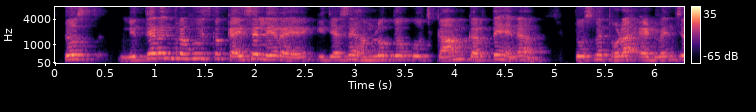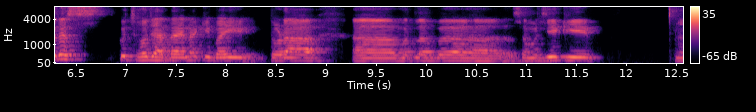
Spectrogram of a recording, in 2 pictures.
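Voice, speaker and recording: Male devotional teacher, high voice, animated storytelling full of "uh" fillers, echoey room.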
